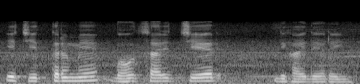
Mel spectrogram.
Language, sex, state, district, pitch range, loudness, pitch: Hindi, male, Gujarat, Valsad, 125-160 Hz, -15 LUFS, 150 Hz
